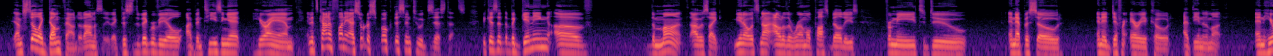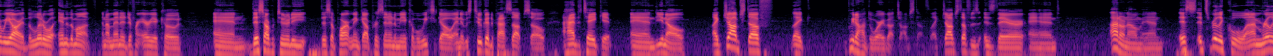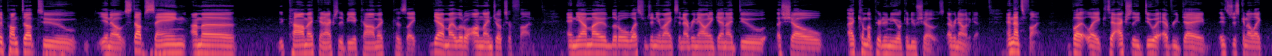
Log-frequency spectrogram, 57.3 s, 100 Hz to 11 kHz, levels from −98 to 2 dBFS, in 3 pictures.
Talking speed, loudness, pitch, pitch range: 225 wpm, -31 LUFS, 120 Hz, 110-135 Hz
